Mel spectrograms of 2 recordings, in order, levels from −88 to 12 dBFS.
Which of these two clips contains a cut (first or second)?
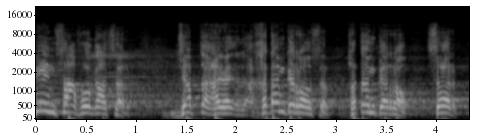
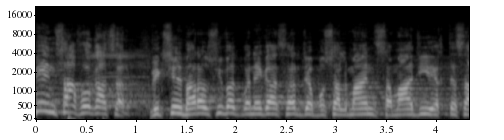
second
